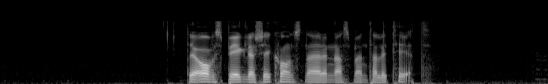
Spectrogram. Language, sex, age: Swedish, male, 30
